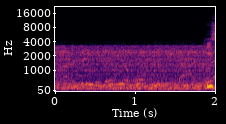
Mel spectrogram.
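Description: Received audio from an Icom IC-7300 HF transceiver on the 17-metre band: a steady, heavy band noise with nothing above the voice range, and a weak single-sideband voice from a distant station barely audible under it. The noise is city noise picked up by the 17-metre vertical doublet.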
